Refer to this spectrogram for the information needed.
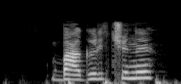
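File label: "багыльтчыны", Komi, female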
